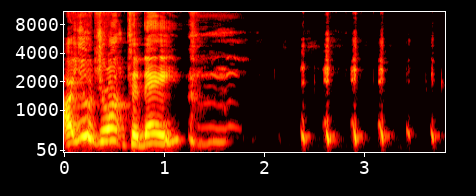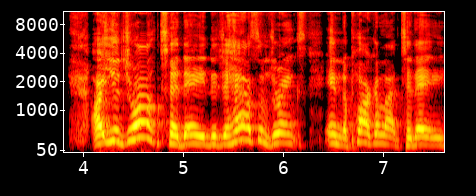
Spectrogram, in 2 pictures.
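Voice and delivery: accusing grilling tone, high, swooping and animated. Retelling how a judge accuses someone of drinking: Judge Mathis impression accusing. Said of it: "That's just how he do".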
